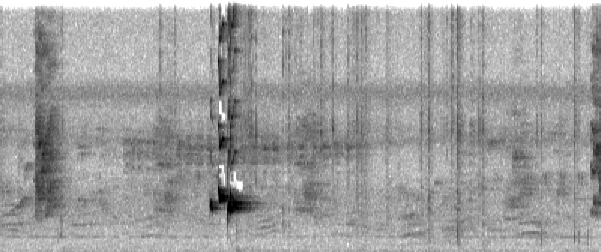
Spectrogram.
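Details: Cucak rante singing shrilly, a song used to lure other birds: one loud, sharp, slurred whistle burst in the middle, framed by faint high chips and long quiet gaps.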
